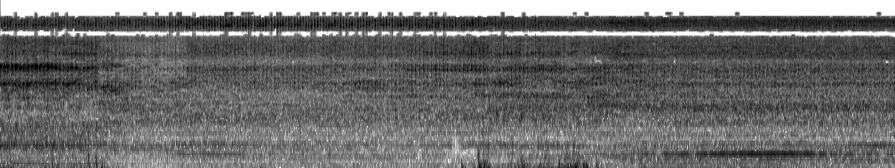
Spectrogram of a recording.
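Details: Ford FG Falcon at idle once warmed up; light, steady ticking knock about three to four per second, lifter-like but seeming to come from below the valve train, only after the engine heats up; source not pinned down.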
